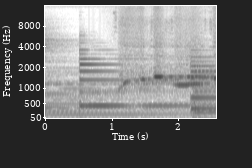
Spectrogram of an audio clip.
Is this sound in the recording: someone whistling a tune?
yes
